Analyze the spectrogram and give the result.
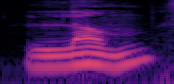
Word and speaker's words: Lum: So we have Lum, spelled L-U-M for the root chakra. Then we've got Vum, V-U-M for the sacral chakra.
